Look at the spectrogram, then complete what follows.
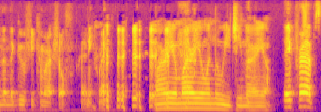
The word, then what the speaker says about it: Mario: For example, if you go to a convention dressed like Super Mario, it is loads of fun if you meet people there who are dressed like other Mario characters.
